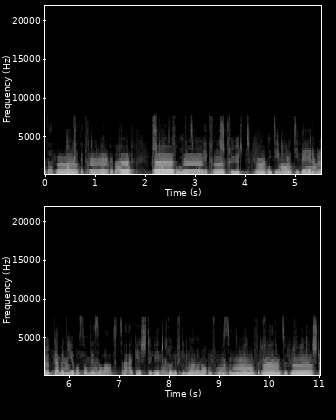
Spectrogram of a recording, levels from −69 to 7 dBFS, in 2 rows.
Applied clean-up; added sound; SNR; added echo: none; Wind instrument, woodwind instrument; -3 dB; none.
